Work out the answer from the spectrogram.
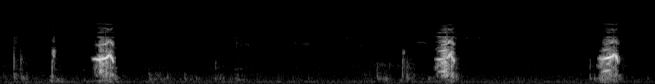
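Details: Two female wood ducks battle fiercely in a nest box in mid-May. Three sharp, rising squeals sound after a brief quiet stretch, the last two about 1.6 seconds apart, with light scratching and rustling in between.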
